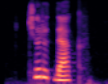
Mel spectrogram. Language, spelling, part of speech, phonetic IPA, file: Russian, чердак, noun, [t͡ɕɪrˈdak], Ru-чердак.ogg
- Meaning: attic, garret, loft (an attic or similar space)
